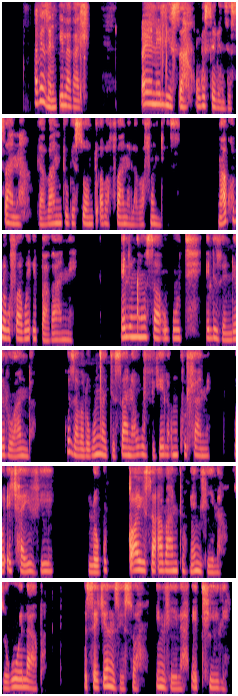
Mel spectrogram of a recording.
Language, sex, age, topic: North Ndebele, female, 25-35, health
